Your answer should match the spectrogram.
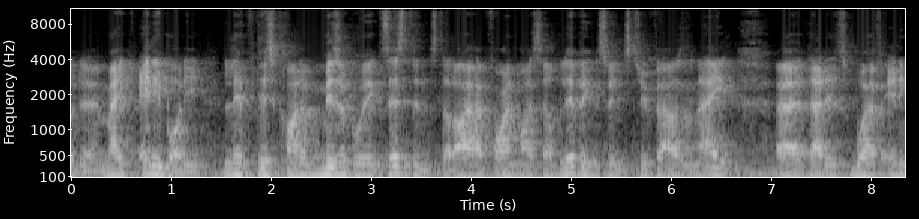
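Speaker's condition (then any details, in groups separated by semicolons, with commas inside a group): No condition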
